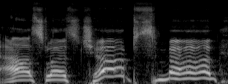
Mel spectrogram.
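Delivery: high, drawn-out goofy voice; mock caricature of his own voice; silly put-on voice. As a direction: stretch it out in a daft high voice. Mocking own recorded voice.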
